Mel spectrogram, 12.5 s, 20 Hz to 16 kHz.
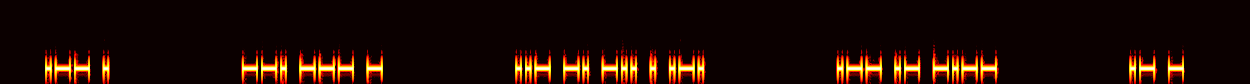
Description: Morse code, heard as a keyed tone, about 25 wpm, 700 Hz. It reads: WE GOT UNDER WAY AT
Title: 4x Word-Spacing - Sentences from Top 300 Words - 25wpm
